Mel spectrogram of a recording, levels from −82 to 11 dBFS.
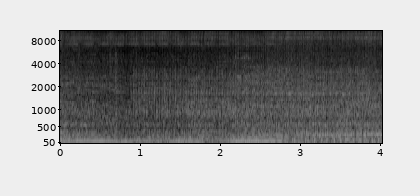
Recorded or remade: remade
